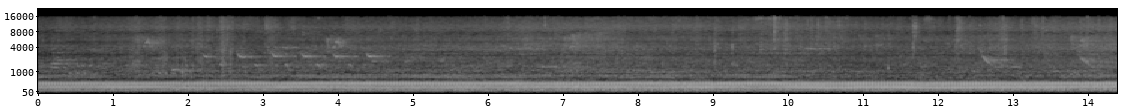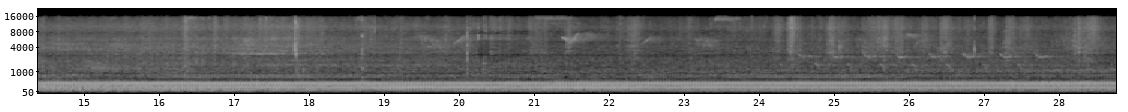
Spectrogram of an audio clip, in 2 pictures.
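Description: A steady low motor drone. A few faint, short, high chirps sound about three seconds in and again near the end.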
